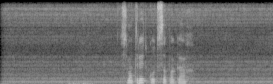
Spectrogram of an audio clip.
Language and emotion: Russian, neutral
